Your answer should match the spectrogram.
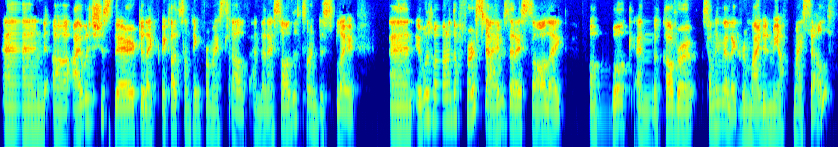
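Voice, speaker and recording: A man's voice: a little high, steady tone, moderate pace, fairly bright tone. A man who is a drag artist, sharing stories in an enthusiastic, informal way. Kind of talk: picture-book reading and casual sharing.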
